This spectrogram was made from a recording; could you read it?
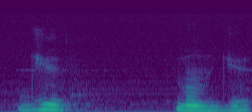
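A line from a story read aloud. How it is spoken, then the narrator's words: Pleading murmur. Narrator (French): murmura suppliant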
